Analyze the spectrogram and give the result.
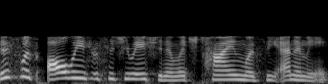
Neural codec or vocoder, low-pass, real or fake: codec, 44.1 kHz, 1.7 kbps, Pupu-Codec; 3.6 kHz; fake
